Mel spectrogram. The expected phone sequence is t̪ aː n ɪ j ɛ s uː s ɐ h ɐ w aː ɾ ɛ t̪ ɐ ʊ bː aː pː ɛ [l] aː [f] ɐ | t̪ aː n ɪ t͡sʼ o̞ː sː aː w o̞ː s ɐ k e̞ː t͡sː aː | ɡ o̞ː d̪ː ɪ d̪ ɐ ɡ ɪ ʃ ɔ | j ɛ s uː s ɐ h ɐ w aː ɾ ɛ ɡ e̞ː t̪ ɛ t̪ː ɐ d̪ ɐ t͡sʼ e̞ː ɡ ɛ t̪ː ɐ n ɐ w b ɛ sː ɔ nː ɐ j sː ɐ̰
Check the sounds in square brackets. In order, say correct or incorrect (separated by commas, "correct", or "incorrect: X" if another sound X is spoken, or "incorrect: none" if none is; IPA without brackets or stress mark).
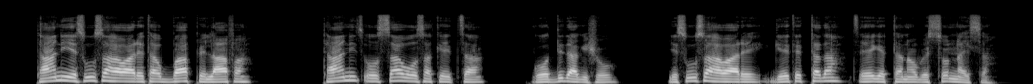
correct, correct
